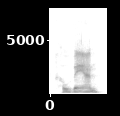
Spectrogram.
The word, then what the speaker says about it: Cauvin: would point out is J.L. Cauvin. That's the Trump impersonator and comedian and attorney who's running. Cauvin is Cauvin.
